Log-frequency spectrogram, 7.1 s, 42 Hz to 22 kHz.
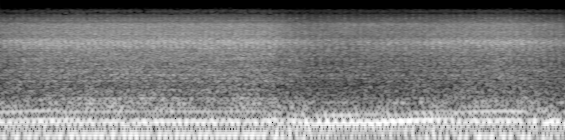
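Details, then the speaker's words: A freshly rebuilt 90 hp air-cooled Porsche 356SC engine at first start gives a low, even, rumbling idle with steady pulses and no misses or knocks. Fuel leaks were found at the fuel lines on both sides. "we're going to hear a 356 roar to life in all of its 90 horsepower glory"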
